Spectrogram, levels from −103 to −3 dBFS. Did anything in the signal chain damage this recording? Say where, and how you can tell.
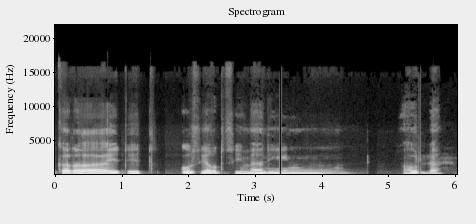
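Yes. The speech drops out abruptly for about 28 ms at 3.37 to 3.40 s and about 25 ms at 5.46 to 5.48 s, then resumes where it stopped. This is a gap at a join of encoded pieces: untrimmed encoder delay and final-frame padding left silence at each join.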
